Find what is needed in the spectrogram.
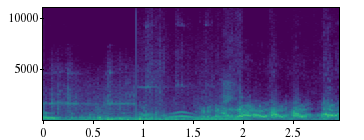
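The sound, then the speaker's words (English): A dog barks at a fence in a busy, noisy outdoor scene, with one short, rising-and-falling yelp standing out midway; muffled voices and general commotion carry on throughout. “What does your dog do? Goes back to the fucking fence and starts trying to start some shit again.”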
